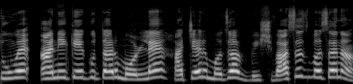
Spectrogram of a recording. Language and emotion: Goan Konkani, angry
